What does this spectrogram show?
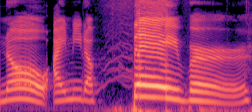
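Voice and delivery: slow, loud, mock insistent voice.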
